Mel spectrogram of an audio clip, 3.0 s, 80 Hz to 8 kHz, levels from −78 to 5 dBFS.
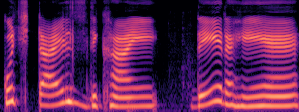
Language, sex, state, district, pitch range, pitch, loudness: Hindi, female, Himachal Pradesh, Shimla, 250-290 Hz, 255 Hz, -11 LUFS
